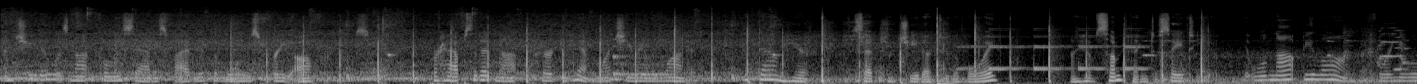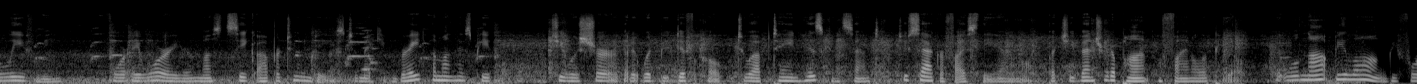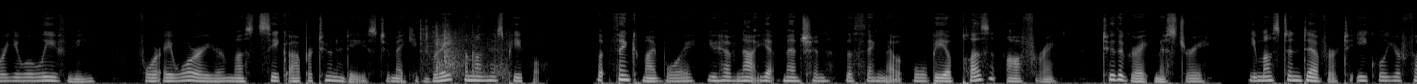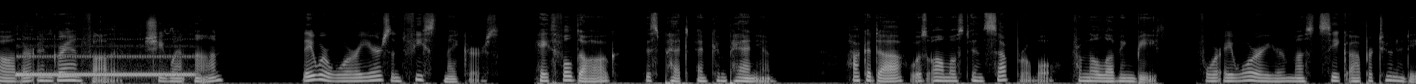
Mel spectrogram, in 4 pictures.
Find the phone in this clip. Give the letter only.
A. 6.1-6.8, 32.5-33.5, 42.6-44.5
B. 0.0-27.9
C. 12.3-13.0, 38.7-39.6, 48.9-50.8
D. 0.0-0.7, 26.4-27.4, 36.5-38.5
A.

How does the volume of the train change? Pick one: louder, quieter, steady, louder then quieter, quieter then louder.
quieter.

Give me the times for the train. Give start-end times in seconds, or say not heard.
0.0-27.9.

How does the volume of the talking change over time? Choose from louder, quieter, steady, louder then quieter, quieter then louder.
steady.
